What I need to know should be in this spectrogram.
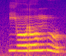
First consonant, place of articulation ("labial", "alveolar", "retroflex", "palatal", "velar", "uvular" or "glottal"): palatal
